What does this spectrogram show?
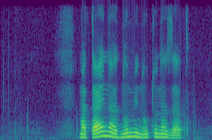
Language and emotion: Russian, neutral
